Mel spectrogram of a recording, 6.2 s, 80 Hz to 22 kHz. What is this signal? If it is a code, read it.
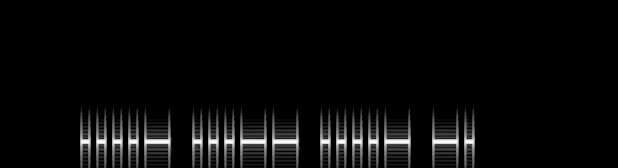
Morse code, heard as a keyed tone, about 15 wpm, 700 Hz. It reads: 434N
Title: Common Cut Numbers - 4-Digit 15wpm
